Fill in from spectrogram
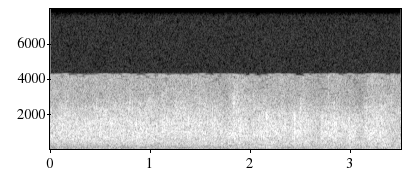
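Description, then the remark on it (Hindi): An audience claps steadily after a recited verse about life, a dense continuous wash of many hands at an even loudness throughout, with no voices over it. “अब जोर से तालियां बजाइए.”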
